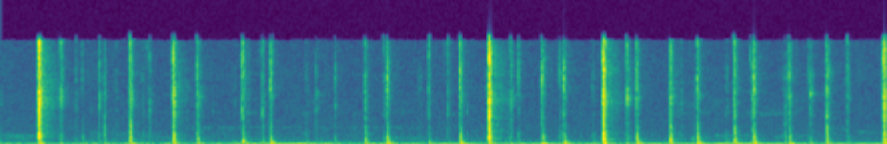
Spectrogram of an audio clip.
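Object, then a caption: Plastic laptop keyboard. Fingertips of both hands type on a black plastic laptop keyboard, tapping the keys in a quick, uneven run. Each keystroke is a short, bright, dry click that stops almost instantly, with a few sharper louder taps and a faint low hum underneath.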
